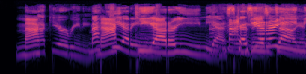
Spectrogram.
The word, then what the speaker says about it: Macchiarini: Macchiarini. Mac- Macchiarini. Macchiarini.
